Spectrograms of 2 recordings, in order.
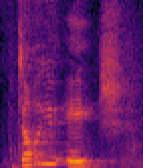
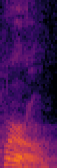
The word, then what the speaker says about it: whorl: W-H-O-R-L. Whorl. Do you pronounce it whorl? No, it's a whorl. Whorl, like whirl, but whorl.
